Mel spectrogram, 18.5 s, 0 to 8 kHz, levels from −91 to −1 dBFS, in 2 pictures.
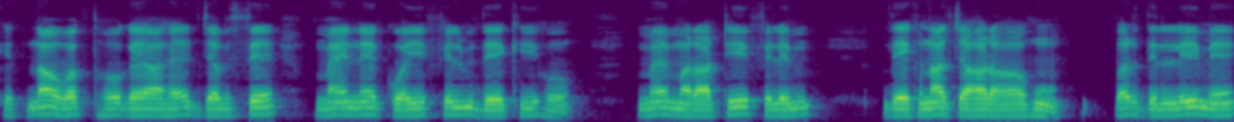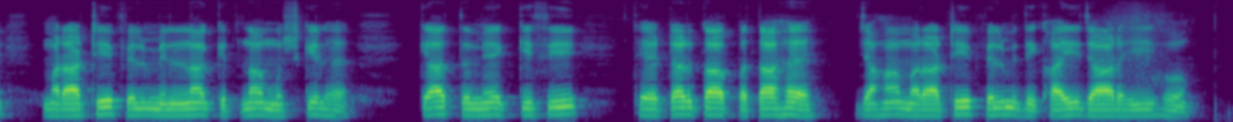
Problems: none marked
